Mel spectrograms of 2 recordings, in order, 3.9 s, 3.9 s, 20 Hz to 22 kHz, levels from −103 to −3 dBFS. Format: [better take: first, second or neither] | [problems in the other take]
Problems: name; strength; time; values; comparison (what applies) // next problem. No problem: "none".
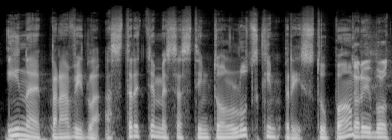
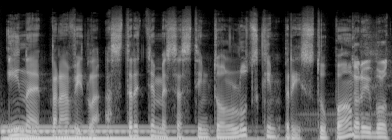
first | background music; very loud; throughout; 1 dB above the speech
